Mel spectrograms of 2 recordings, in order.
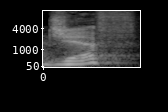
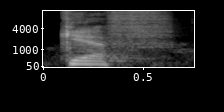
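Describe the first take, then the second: First: The word starts with a soft G sound. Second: The word starts with a hard G sound. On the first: The speaker calls it wrong. "not GIF" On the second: The speaker calls it right. "it is in fact GIF ... the G stands for graphics"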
